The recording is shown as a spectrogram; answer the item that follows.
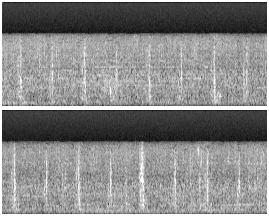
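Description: Regular ticking inside a car's cabin, about three ticks every two seconds, over a faint steady background noise.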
